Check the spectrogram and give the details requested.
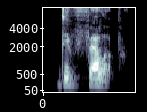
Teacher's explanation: So, where's the stress? Here, the second syllable.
